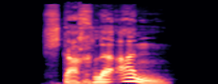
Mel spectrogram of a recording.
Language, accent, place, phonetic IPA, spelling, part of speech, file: German, Germany, Berlin, [ˌʃtaxlə ˈan], stachle an, verb, De-stachle an.ogg
- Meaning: inflection of anstacheln: 1. first-person singular present 2. first/third-person singular subjunctive I 3. singular imperative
